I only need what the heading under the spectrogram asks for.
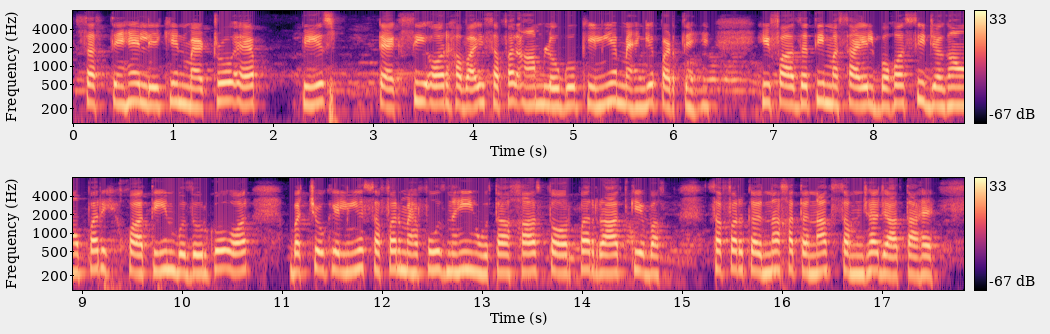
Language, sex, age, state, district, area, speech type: Urdu, female, 30-45, Uttar Pradesh, Rampur, urban, spontaneous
